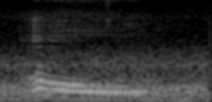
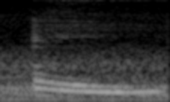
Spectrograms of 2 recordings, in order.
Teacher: a diphthong a double vowel sound the shape the mouth makes changes from the beginning of the sound to the end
